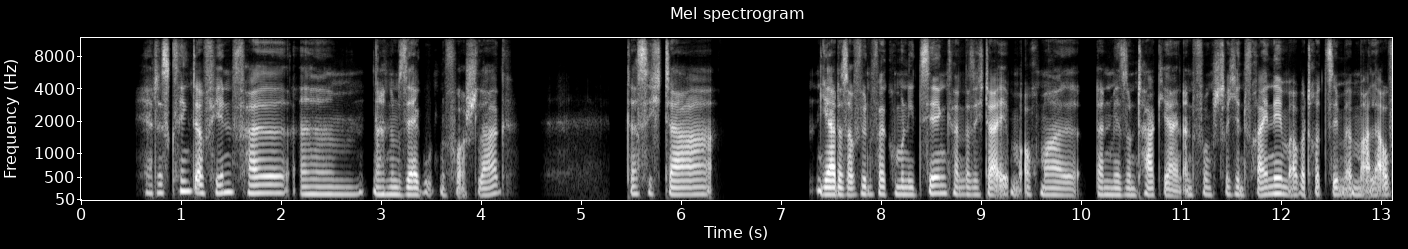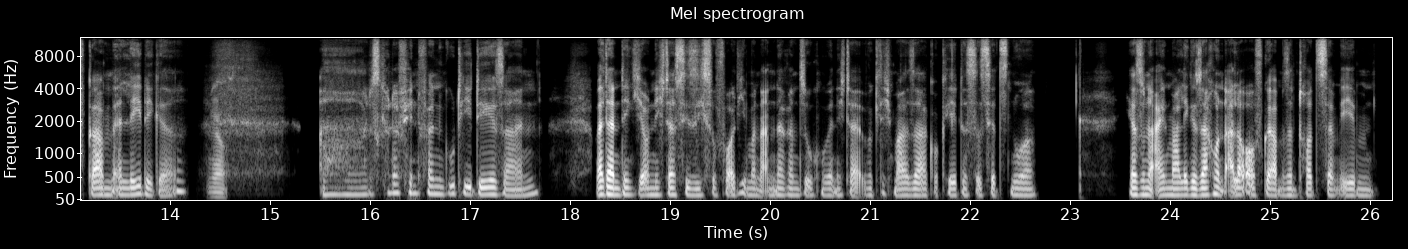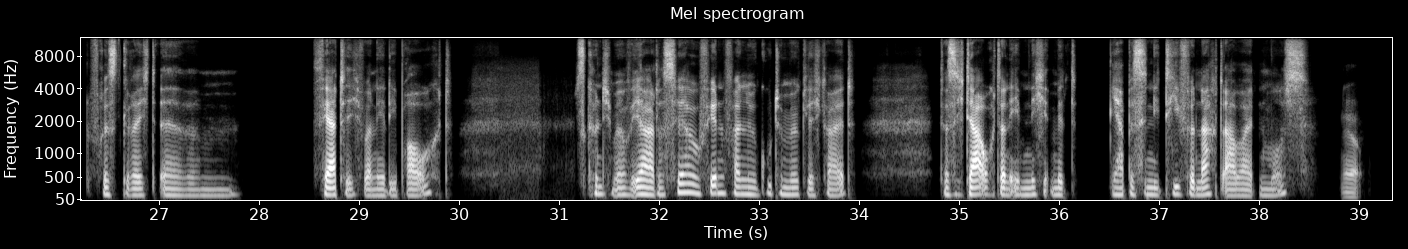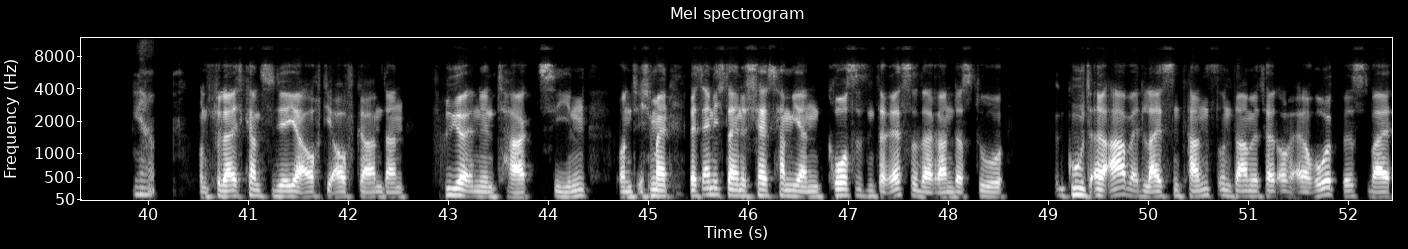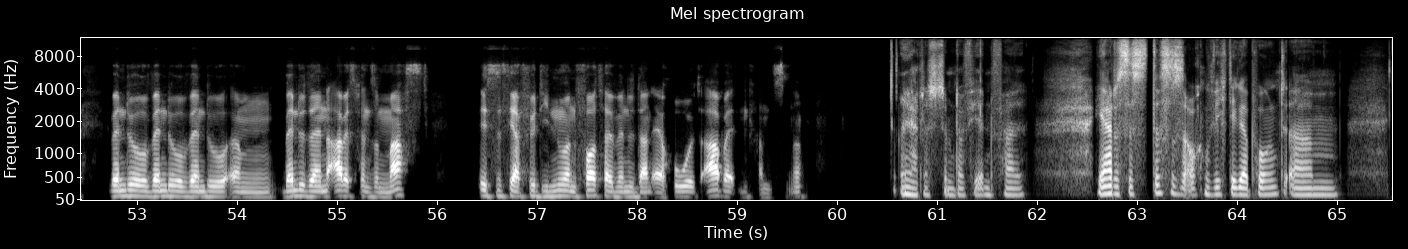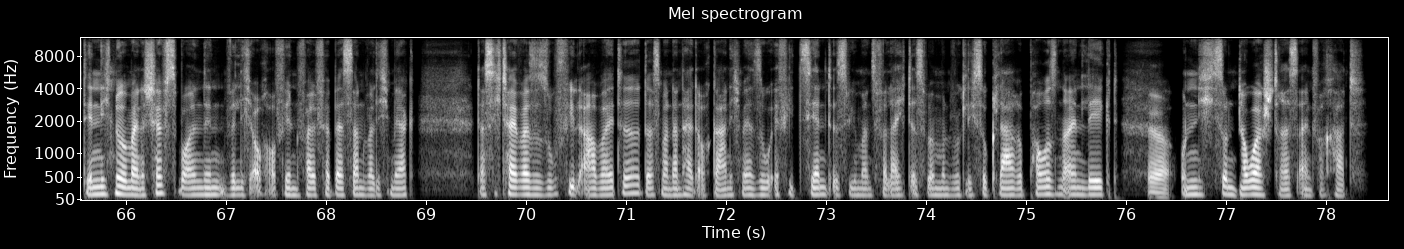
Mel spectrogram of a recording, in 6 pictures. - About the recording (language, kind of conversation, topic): German, advice, Wie plane ich eine Reise stressfrei und ohne Zeitdruck?
- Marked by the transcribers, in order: none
